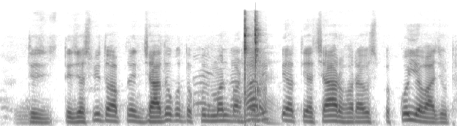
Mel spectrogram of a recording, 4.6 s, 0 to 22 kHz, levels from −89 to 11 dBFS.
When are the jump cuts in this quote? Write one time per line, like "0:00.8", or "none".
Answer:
0:02.6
